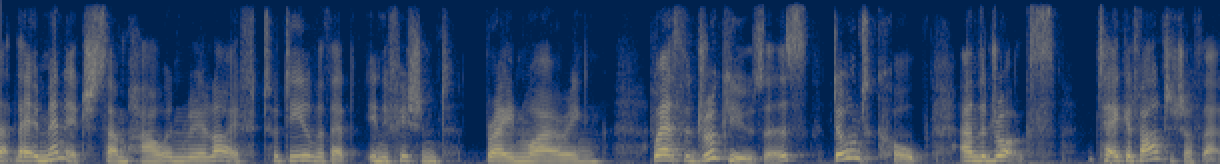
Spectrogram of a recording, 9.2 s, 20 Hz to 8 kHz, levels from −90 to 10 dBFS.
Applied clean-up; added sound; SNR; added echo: none; none; none; none.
